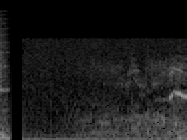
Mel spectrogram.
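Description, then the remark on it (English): A brief whistle, the Rinso signal on the Amos and Andy Show radio broadcast, slides upward in pitch near the end, after a steady low hiss with no talking. “Say, Andy, did you hear that whistle?”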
